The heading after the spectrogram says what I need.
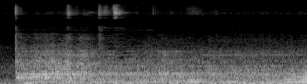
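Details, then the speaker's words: Used dryer just plugged in, at start: steady low hum under the tumbling, motor sounding strained; owner reports it tumbles a few minutes then quits, and the drive motor is judged shot, to be swapped for a used one. "I've got it plugged in and I noticed if you can hear when you start this drive there's a hum in that"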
